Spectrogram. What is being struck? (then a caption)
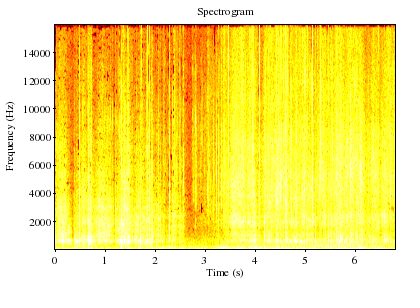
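Sisal rope cat toy. A mouse-shaped cat toy wrapped in colored sisal rope is held in the hand and scratched along its rope coils with long nails. Dry, rough scratching and crinkly rasping continue throughout, with many short, sharp scrapes over a low rumbling base and a brief quieter stretch near the middle.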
